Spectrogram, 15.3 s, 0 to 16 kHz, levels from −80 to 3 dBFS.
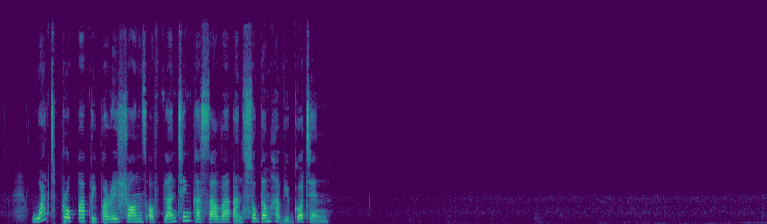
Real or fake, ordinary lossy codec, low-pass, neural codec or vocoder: fake; AAC, 64 kbps; 14.4 kHz; vocoder, 44.1 kHz, 128 mel bands every 512 samples, BigVGAN v2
